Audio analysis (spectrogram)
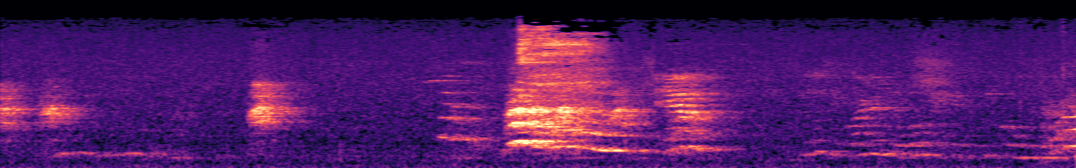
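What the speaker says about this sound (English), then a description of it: "You can hear my roommate's dog screaming in the background." A dog whines and yips in the background, its high cries rising in a few short bursts under a person talking close by.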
